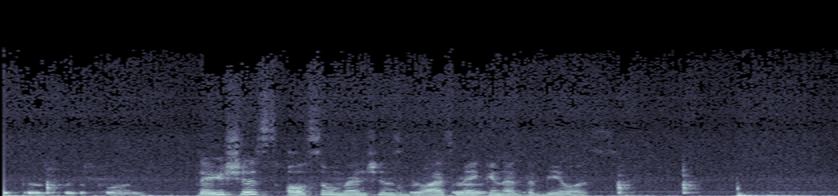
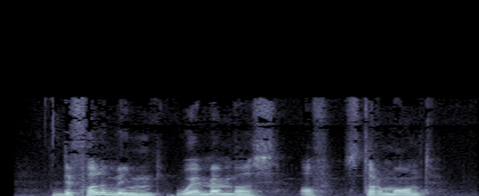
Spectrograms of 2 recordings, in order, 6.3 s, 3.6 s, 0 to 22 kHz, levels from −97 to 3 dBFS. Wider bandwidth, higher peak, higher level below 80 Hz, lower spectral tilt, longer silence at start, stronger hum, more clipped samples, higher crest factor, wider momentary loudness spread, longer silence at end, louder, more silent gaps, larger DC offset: first, 13.5 kHz vs 11.5 kHz; about the same, -8 dBFS vs -8 dBFS; first, -34 dBFS vs -64 dBFS; about the same, -7 dB/octave vs -7.5 dB/octave; second, 0.05 s vs 0.4 s; neither; neither; about the same, 16 dB vs 16 dB; about the same, 11 LU vs 13 LU; second, 0 s vs 0.4 s; about the same, -26 LUFS vs -25 LUFS; neither; neither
